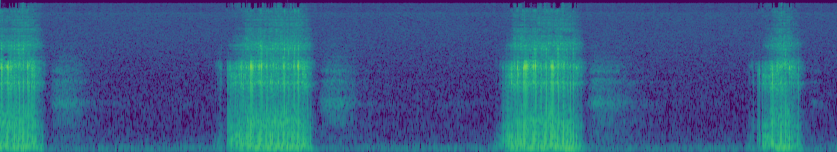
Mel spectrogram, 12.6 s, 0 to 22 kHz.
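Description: Loud, rattling snores on each breath in, spaced by quiet pauses, about 16 breaths a minute.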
